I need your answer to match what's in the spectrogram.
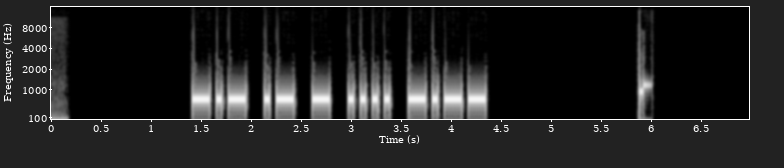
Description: Morse code, heard as a keyed tone, about 20 wpm, 700 Hz. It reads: KATHY
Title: USA Common Names - Max 5 Letters - 20wpm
